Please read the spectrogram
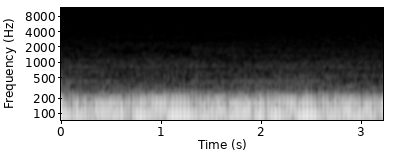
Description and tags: Cat MotordOoubL,R
Natural cat motor of house cat that has been doubled by a technique mixing 2 samples one sample the guide and the other ( preceding or proceeding sample ) as the Dub. It is real doubling.
One sample pan hard left the other hard right .
Cat-Motor, Doubled-signal, emulated-synth-sample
